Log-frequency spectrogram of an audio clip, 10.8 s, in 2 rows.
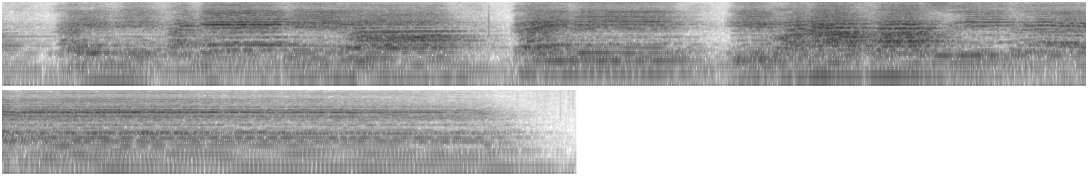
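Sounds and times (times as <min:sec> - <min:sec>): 
choir singing: 0:00.0 - 0:08.2.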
